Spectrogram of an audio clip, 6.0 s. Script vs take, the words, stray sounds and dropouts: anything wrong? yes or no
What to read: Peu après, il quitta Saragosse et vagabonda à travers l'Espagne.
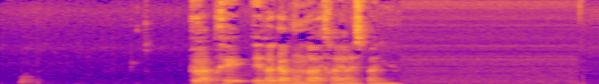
yes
